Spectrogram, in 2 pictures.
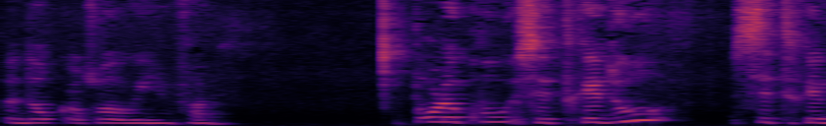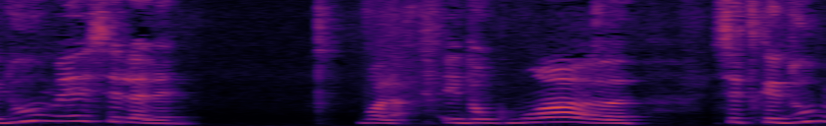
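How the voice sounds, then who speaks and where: A young woman chatting casually at home about her knitting, rambling with many fillers and self-corrections. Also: a little high. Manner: occasional swearing, then apologizing. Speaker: knitting podcaster. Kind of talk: casual chat showing knitting to camera. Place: at home in front of shelves.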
